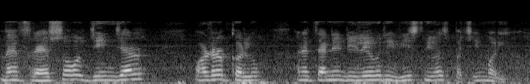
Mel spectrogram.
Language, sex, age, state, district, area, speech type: Gujarati, male, 60+, Gujarat, Ahmedabad, urban, read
